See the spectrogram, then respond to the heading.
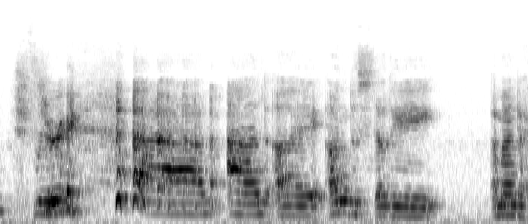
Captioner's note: laughter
